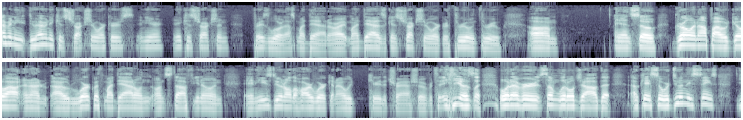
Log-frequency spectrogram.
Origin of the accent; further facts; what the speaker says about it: Florida, United States; moved away; I grew up in Florida. And in Florida, everything is hot and flat and boring.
